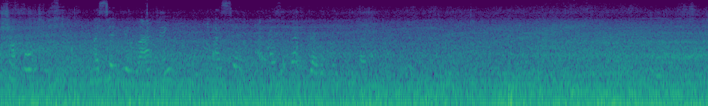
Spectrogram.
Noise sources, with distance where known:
person or small group talking

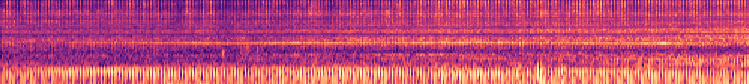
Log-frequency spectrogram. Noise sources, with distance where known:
large-sounding engine, near

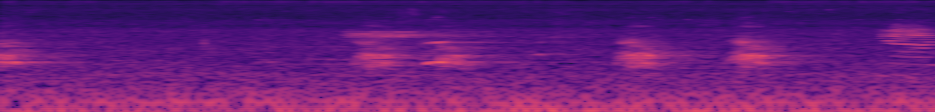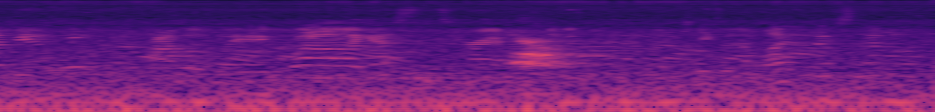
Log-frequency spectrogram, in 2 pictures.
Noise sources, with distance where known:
person or small group talking, near
dog barking or whining, far

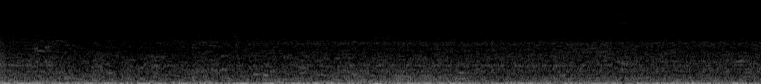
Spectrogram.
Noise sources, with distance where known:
engine of unclear size, far

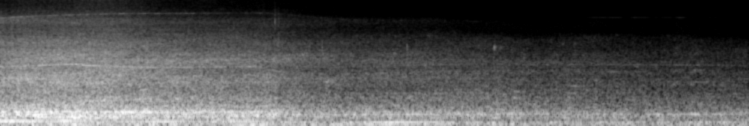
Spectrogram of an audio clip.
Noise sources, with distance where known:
large-sounding engine, near

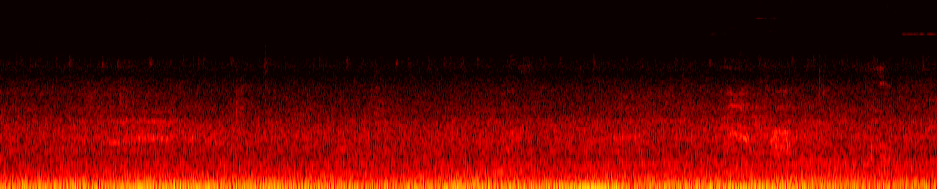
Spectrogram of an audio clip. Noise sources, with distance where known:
unidentified human voice, far

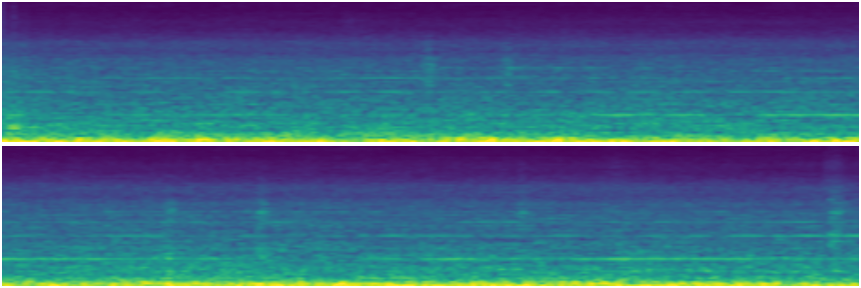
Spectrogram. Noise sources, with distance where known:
background noise

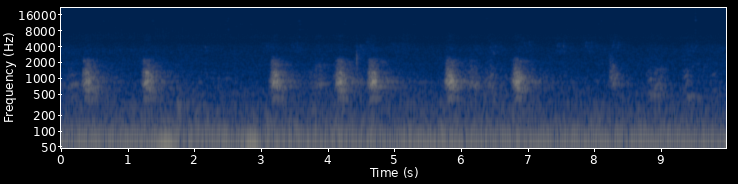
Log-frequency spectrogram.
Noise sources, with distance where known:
dog barking or whining

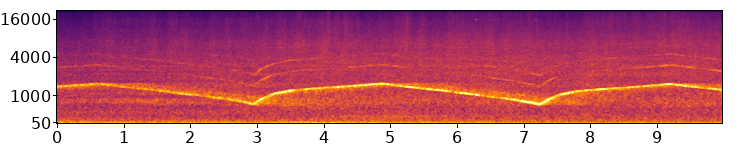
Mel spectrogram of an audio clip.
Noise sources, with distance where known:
siren, near

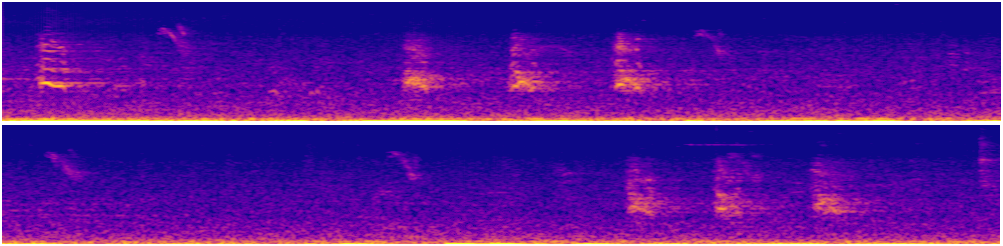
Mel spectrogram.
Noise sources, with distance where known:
dog barking or whining, far

